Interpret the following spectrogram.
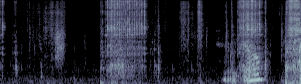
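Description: Adhesive tape runner drawn along the edge of a card panel, laying tape with a ratcheting zip. It comes in a few separate strokes, the longest about two seconds in and lasting about a second, with a shorter one near the end.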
